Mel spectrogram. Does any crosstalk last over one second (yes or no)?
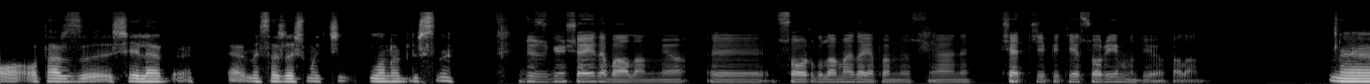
no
